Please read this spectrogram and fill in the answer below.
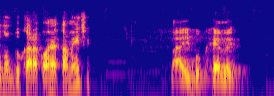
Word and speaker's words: Nayib Bukele: Pronuncia o nome do cara corretamente? Nayib Bukele.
